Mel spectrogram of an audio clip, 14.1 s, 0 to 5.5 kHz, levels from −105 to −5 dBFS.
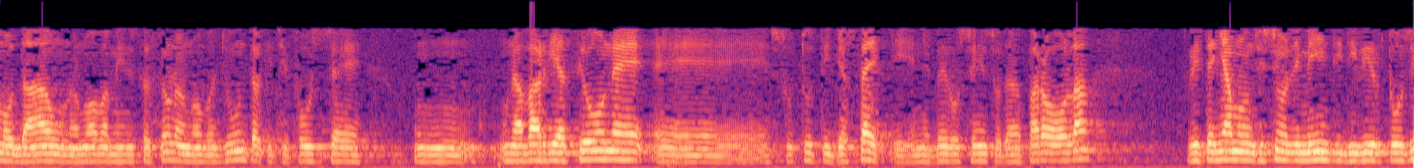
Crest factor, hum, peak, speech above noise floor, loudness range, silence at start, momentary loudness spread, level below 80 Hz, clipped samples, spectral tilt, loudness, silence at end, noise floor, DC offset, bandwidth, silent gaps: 16 dB; none; 0 dBFS; 29 dB; 4 LU; 0 s; 12 LU; -52 dBFS; under 0.1%; -11.5 dB/octave; -16 LUFS; 0 s; -44 dBFS; 0.5%; 3.6 kHz; none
